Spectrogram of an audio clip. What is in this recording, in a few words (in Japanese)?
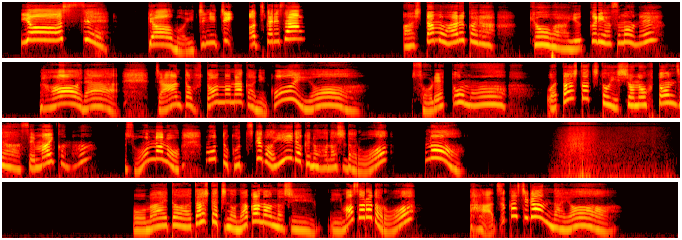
おやすみ添い寝ボイス, ASMR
